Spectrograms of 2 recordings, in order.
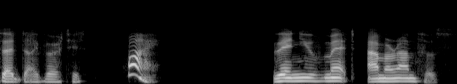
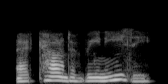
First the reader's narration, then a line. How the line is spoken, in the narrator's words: his sister said softly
